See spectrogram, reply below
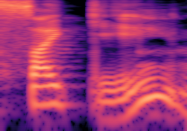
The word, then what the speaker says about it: psyche: But sales psyche, if I pronounce it, we pronounce the E on the end.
